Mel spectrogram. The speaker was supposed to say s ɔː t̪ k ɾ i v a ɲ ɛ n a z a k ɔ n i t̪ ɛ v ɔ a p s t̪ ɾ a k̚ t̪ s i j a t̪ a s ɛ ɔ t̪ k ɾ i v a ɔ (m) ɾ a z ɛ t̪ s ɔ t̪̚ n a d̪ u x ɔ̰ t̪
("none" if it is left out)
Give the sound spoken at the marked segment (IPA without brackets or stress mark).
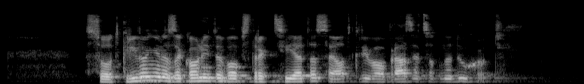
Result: b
